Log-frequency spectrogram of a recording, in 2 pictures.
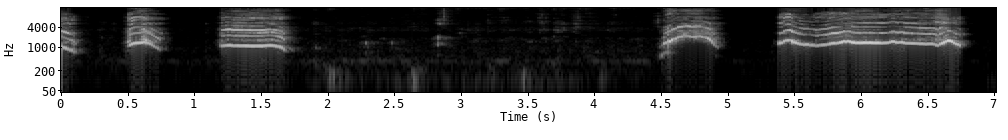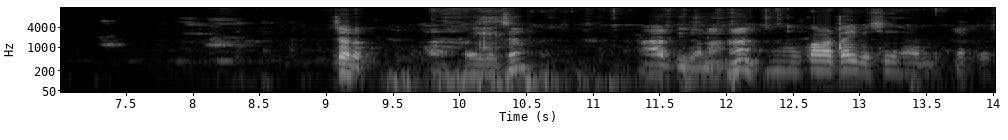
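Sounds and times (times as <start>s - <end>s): child screaming: 4.5s - 6.9s.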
